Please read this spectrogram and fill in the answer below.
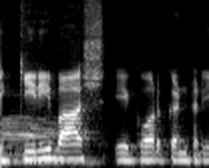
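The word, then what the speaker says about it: Kiribati: ये किरीबाश एक और कंट्री है। किरीबाती लिखते हैं स्पेलिंग में।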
